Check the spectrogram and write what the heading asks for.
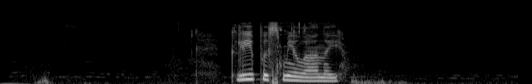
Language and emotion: Russian, neutral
